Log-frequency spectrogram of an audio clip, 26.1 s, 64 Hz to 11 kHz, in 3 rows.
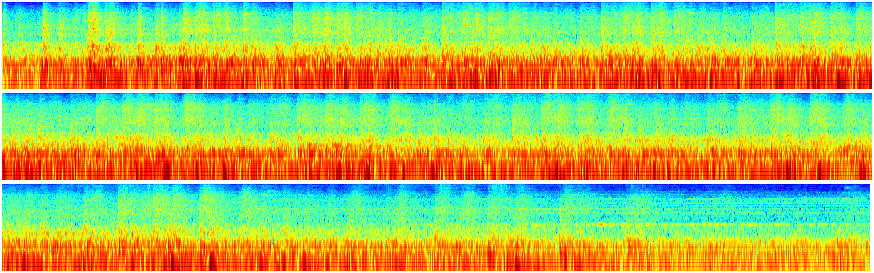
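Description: R188 subway trains running on the elevated track, wheels clattering over rail joints, one train leaving and another coming in. The noise eases off over the last few seconds as the arriving train slows.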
